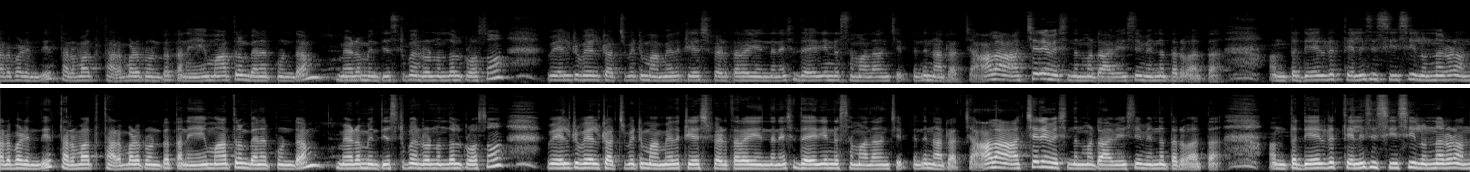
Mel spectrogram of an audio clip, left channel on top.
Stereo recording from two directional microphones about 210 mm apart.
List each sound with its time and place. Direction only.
0.0 s speech: 50° right (ahead or behind)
